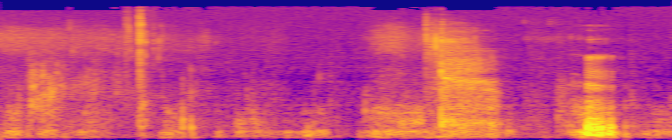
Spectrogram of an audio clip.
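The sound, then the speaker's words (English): A dog licking, with quick wet smacking and slurping sounds in an irregular rhythm, ending in a louder slurp near the finish. “Sorry, now the dog is licking.”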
